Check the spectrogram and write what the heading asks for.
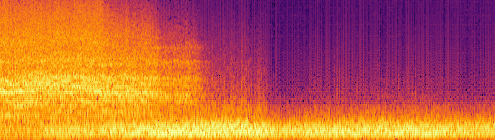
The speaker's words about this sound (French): Bon sang, l'hélicoptère il a explosé l'hélicoptère hein, hein, hein. Comment vais-je faire pour partir L'hélicoptère a explosé, bon sang.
